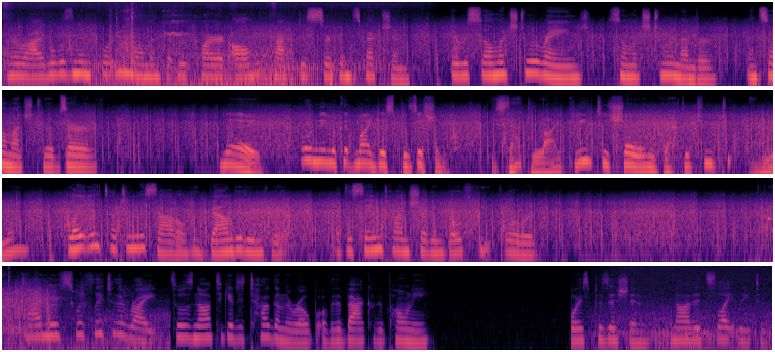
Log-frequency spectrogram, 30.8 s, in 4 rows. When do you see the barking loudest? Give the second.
23 s.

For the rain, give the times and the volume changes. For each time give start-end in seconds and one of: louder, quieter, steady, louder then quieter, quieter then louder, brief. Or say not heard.
0.0-23.7 louder.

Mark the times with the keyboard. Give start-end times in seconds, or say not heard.
not heard.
